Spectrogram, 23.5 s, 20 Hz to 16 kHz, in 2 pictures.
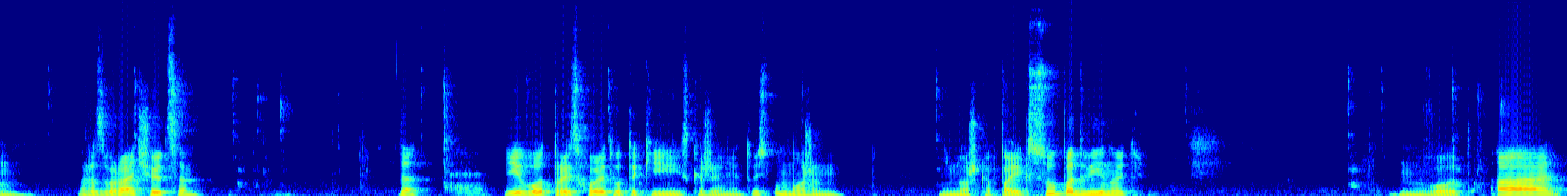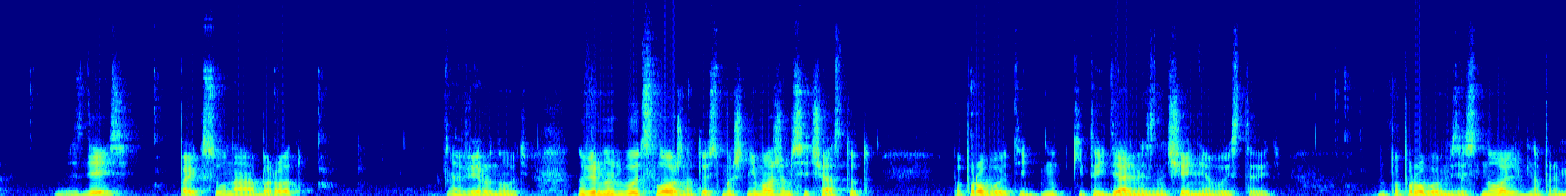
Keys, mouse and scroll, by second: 0.3-1.0 drag, 1.2 alt+click, 1.9 alt+middle click, 3.1-4.5 drag, 4.9 w, 6.0-7.0 drag, 8.9-10.1 drag, 10.3-10.9 alt+drag, 11.1 alt+middle drag, 12.0-12.9 drag, 13.8 click, 16.9-19.0 drag, 21.7 click, 23.1 Tab.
